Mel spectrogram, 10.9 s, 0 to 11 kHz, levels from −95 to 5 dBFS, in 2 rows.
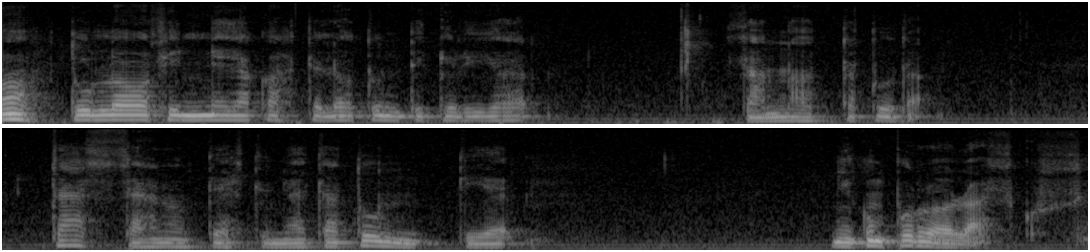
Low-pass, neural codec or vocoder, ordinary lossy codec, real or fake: none; none; none; real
